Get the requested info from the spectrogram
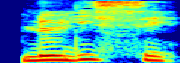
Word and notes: le lycee: frances

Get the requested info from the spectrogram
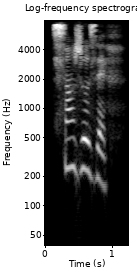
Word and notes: saint-joseph: frances

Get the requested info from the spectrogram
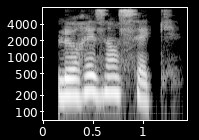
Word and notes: le raisin sec: frances

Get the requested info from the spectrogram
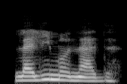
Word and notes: la limonade: French

